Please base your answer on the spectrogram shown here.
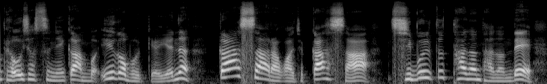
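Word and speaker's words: casa: 그러면 이 단어를 읽으실 때 까사 이렇게 하지 않고 까사 이렇게 요 부분을 약간 높여서 강하게 읽어야 하는 게 정확한 발음이 되는 거죠.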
